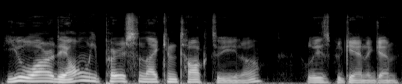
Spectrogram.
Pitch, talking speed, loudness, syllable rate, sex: 115 Hz, 210 wpm, -17 LUFS, 5.4 syllables/s, male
